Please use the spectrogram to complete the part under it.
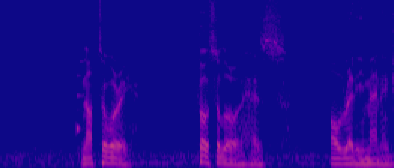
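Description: A man speaks calmly in a deep voice, close by.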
